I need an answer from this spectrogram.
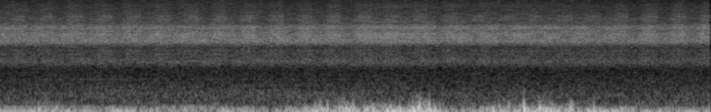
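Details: A short stretch of cricket chirping: a shrill, evenly pulsed high chorus with low rumbling bursts swelling near the middle.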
